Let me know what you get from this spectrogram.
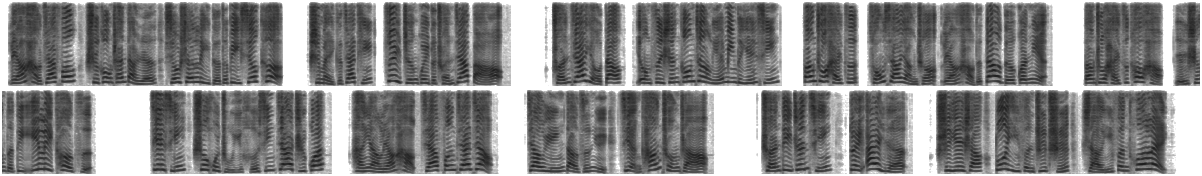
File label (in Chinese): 女童; 传家宝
